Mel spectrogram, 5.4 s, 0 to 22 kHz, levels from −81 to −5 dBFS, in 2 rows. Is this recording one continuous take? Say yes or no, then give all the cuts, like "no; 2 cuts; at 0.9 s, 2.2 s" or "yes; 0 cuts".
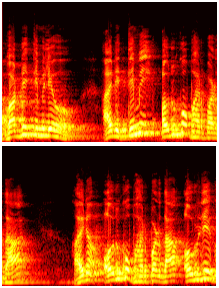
yes; 0 cuts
